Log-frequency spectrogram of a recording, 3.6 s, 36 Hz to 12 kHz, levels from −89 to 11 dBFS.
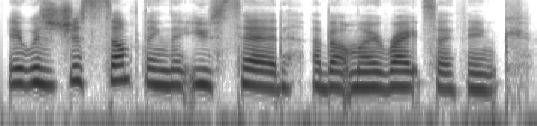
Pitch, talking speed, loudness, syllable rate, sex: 235 Hz, 185 wpm, -17 LUFS, 4.5 syllables/s, female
